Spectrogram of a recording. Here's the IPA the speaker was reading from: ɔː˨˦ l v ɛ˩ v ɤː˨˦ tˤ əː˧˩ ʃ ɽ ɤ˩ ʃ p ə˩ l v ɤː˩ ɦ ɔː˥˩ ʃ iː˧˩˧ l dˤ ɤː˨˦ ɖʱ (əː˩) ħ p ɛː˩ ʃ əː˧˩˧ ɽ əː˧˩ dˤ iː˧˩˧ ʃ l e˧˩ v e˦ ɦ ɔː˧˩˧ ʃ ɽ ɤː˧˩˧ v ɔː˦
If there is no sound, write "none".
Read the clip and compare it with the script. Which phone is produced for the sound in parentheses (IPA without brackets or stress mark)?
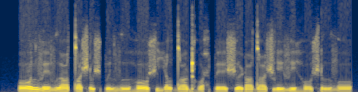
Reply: ɔː˩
